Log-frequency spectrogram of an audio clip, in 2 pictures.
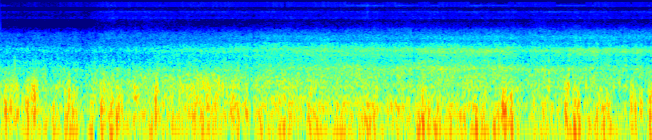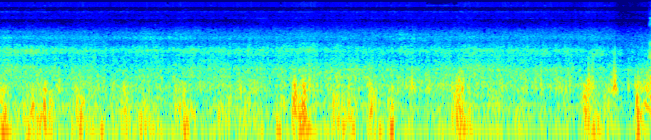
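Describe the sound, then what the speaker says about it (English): Gusting wind buffets the microphone outdoors with steady broadband rushing and rumble throughout, fairly loud and close, as a storm builds. "Wind is picking up though, that's for sure."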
